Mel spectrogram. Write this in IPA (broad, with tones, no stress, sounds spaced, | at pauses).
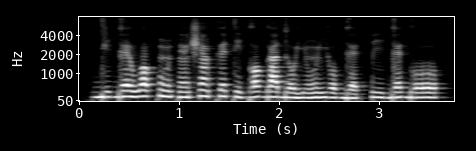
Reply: d i˨ ɡ ɛ˧ w ɔ˦ k ũ˦˨ t ɛ̃˨˦ ʃ ã˦˨ k ɛ˧ t i˨ ɡ ɔ˧ ɡ a˧ d o˨ j ũ˨˦ j o˧ ɡ ɛ˨ k͡p i˧ ɡ ɛ˦ ɡ o˦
